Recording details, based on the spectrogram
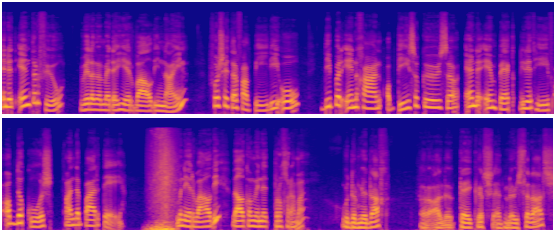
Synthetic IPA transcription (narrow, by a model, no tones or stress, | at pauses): ʔɪndɪtɪntərvjuː | ʋɪlənʋəmɛt̚dəɦɪːrʋɑlˠdinajn | fʊːrz̥ɪtərfɑnpedeʔoː | dipərʔɪnxaːnɔp̚deːzəkøːzəʔɛndəʔɪmpɛk̚tdidɪtɦeːftɔ̰p̚dəkuɹsfɑndəpartɛ̰j | mənɪːrʋalˠdiʋɛlˠkɔmɪnət̚proxrɑ̰ma | xudəmɪdɑx | ɑ̰lə̰kɛjkərsɛ̰nlœɥstəɾa̰ːrs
